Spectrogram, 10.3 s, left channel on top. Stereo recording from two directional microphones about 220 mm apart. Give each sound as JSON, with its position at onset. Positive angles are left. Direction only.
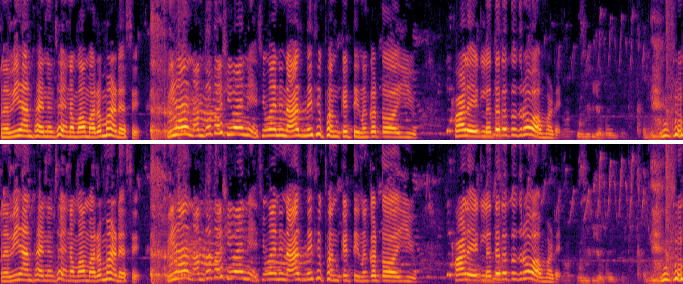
{"t": 0.0, "sound": "a woman's voice", "side_deg": 20}
{"t": 9.7, "sound": "speech", "side_deg": 0}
